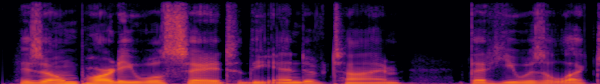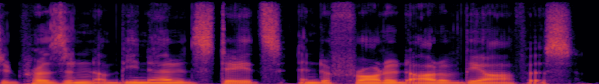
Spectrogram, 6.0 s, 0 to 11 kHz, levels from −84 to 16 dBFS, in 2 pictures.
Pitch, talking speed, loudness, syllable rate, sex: 110 Hz, 250 wpm, -20 LUFS, 6.9 syllables/s, male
